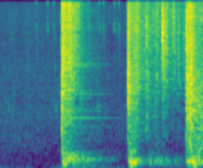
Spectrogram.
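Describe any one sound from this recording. A hammer strikes metal with loud clanks.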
